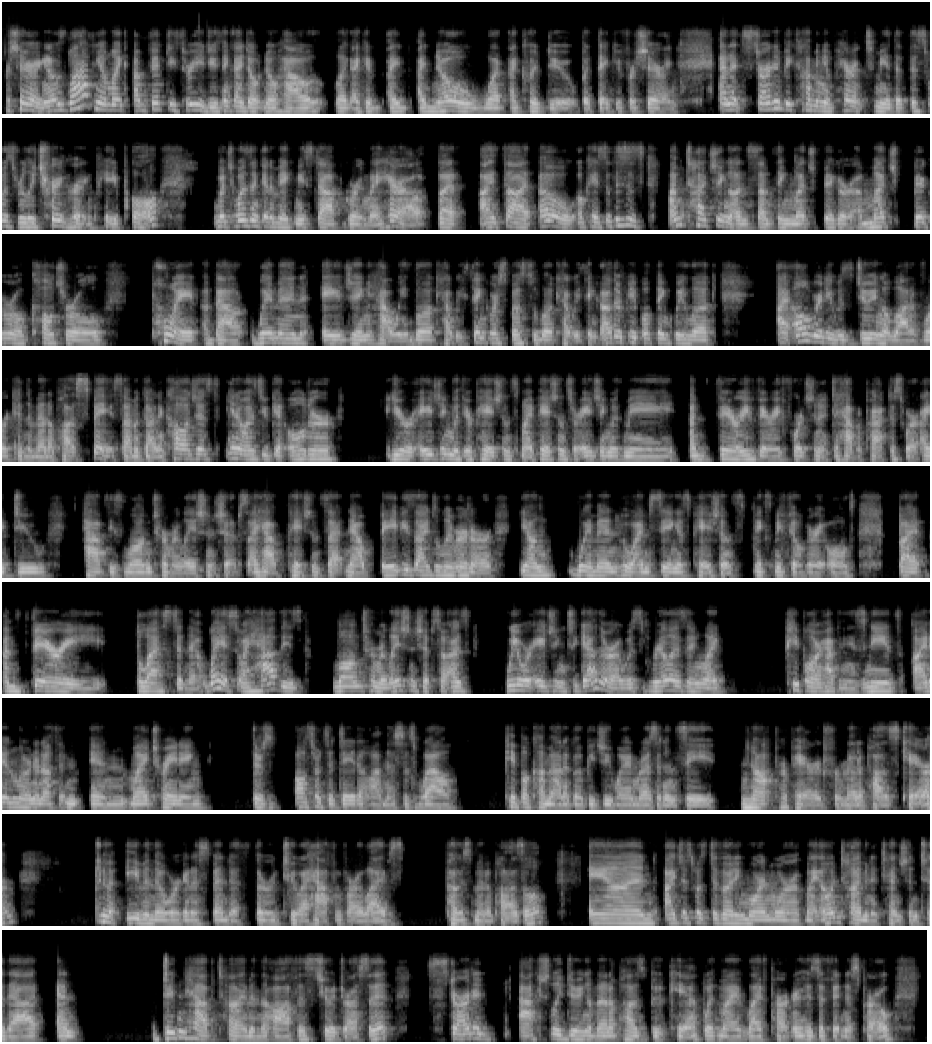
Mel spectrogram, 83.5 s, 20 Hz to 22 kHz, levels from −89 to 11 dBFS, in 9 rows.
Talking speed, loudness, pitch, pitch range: 200 wpm, -20 LUFS, 140 Hz, 130-155 Hz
